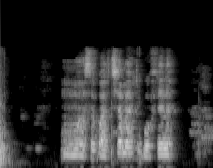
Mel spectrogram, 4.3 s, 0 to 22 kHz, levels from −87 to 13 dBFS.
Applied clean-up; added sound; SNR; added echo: classical method WPE with log-MMSE.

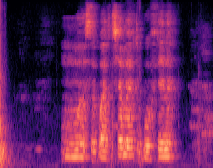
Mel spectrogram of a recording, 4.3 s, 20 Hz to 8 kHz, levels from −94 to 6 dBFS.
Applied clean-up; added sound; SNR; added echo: none; Motor vehicle (road); 15 dB; reverberation time 0.3 s.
